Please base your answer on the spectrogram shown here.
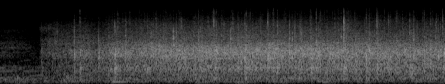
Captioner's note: applause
